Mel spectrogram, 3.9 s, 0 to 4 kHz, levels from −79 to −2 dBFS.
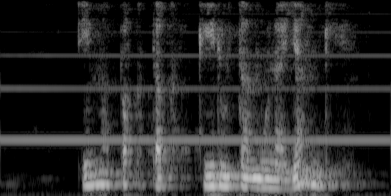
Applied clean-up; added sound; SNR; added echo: none; Wind instrument, woodwind instrument; 15 dB; reverberation time 0.6 s.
